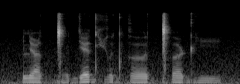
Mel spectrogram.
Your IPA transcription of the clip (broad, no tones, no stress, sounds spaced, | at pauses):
lʲ ɑː d ɡ͡ǀ ə˞ d ɾʲ æ d ç ʊː d k ʌː d ǀʰ ʌː ɖʱ i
